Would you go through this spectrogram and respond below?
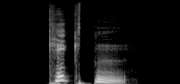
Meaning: inflection of kicken: 1. first/third-person plural preterite 2. first/third-person plural subjunctive II
- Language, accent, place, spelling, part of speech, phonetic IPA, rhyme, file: German, Germany, Berlin, kickten, verb, [ˈkɪktn̩], -ɪktn̩, De-kickten.ogg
